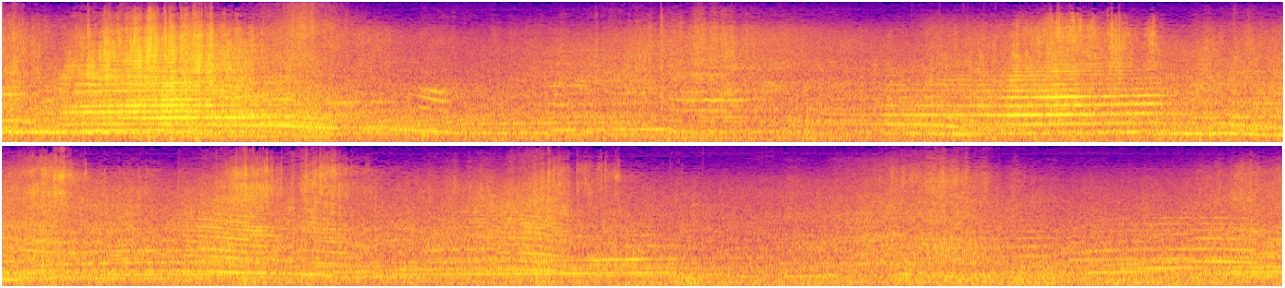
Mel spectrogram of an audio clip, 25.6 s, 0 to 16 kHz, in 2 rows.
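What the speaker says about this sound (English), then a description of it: "You hear the engine gunning around right here." Race car engines roar and accelerate around the track at the B-Quik Thailand Super Series 2022, several cars passing with rising and falling whines, loud and continuous throughout.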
